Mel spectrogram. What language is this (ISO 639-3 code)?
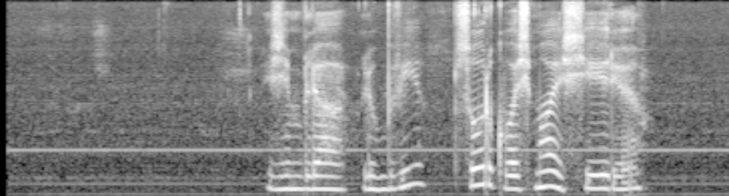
rus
